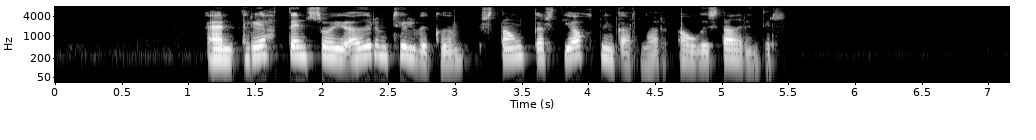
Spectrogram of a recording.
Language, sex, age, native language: Icelandic, female, 40-49, Icelandic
